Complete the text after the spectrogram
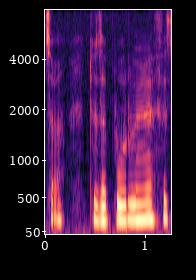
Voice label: "bwrw", Welsh

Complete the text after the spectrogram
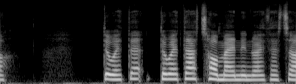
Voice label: "tomen", Welsh

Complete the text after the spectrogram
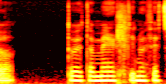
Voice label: "mellt", Welsh

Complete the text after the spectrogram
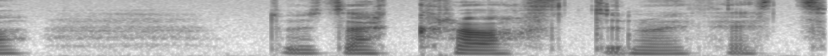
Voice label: "crofft", Welsh

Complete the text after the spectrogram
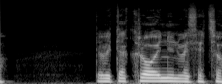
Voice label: "croen", welsh

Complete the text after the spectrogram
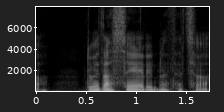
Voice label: "seer", Welsh

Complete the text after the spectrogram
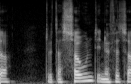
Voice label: "sownd", Welsh

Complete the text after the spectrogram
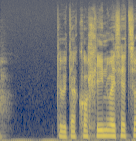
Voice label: "colli", Welsh

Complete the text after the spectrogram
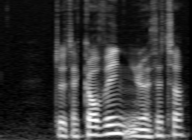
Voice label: "gofyn", Welsh

